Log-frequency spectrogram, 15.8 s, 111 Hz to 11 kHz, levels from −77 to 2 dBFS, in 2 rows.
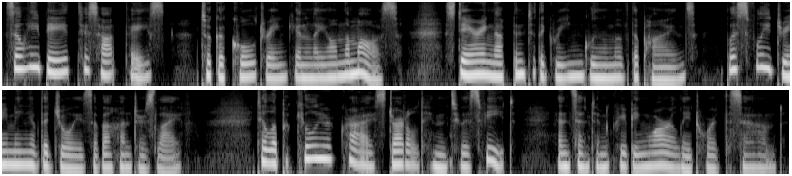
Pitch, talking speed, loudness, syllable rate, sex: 195 Hz, 185 wpm, -20 LUFS, 4.8 syllables/s, female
